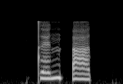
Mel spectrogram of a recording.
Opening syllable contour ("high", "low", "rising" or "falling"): rising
